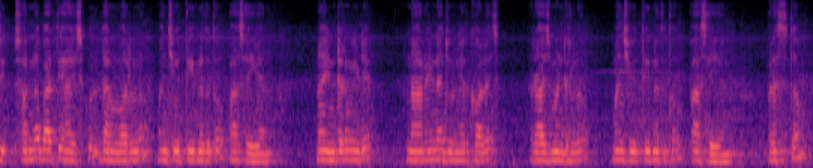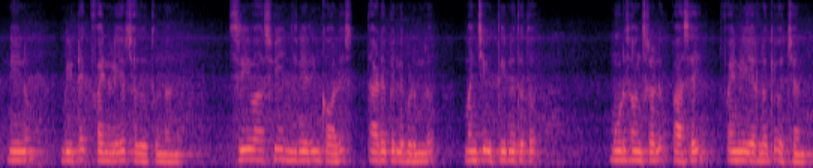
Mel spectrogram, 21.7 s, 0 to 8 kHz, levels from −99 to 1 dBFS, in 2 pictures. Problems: none marked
